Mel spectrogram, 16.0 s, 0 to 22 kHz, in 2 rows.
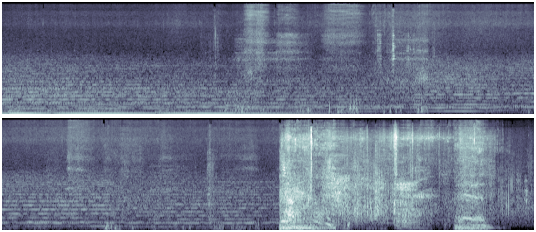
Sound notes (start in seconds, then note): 12.1 grunting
